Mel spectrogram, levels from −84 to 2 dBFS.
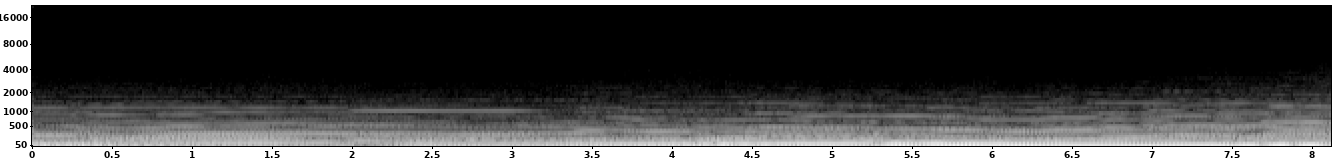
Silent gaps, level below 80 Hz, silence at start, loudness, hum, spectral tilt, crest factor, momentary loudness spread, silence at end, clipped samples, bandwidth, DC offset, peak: none; -16 dBFS; 0 s; -20 LUFS; none; -14 dB/octave; 12 dB; 10 LU; 0 s; under 0.1%; 1.5 kHz; under 0.1%; -4 dBFS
